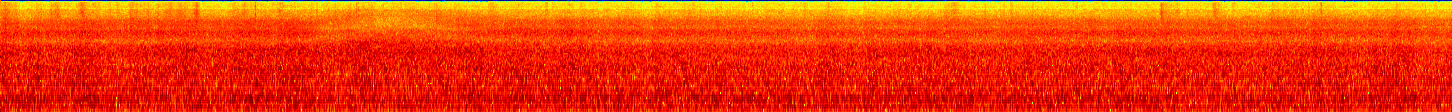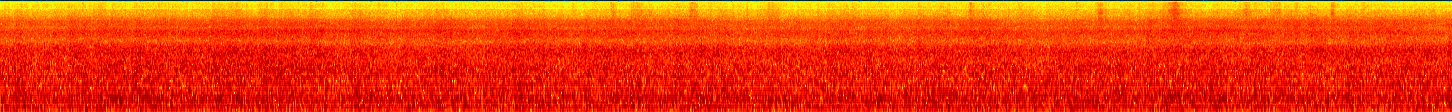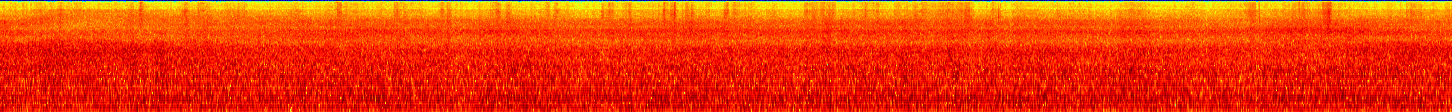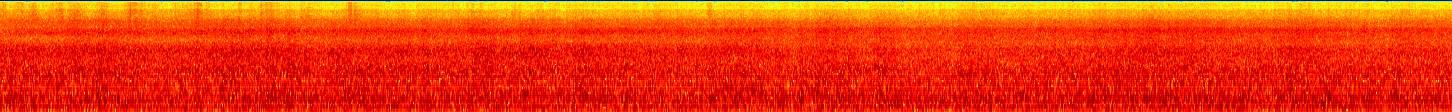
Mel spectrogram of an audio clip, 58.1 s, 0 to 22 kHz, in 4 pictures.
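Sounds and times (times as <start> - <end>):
waterfall rushing: 18.0 - 50.8.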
